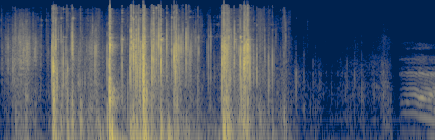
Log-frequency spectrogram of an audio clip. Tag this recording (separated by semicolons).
rocks; tumble; dropped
